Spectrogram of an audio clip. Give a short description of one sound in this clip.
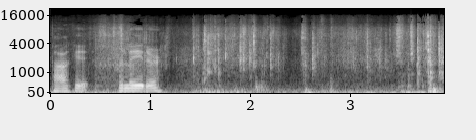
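Plastic packaging crinkles as a gloved hand picks it up.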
